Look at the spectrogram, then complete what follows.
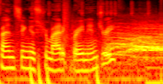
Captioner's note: fencer screams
